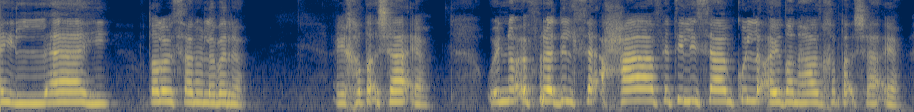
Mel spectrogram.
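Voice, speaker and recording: A woman teaching Quran recitation to women, patiently drilling sounds and repeating syllables slowly. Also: sits high. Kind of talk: tajweed lesson to women learners.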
